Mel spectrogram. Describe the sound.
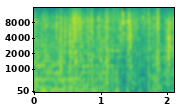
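Hooves of six horses carrying mounted lancers riding up to a front door, a dense, loud, continuous clatter of clip-clop strikes filling the whole clip.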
